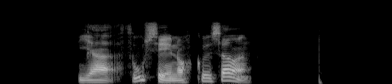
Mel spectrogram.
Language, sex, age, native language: Icelandic, male, 40-49, Icelandic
